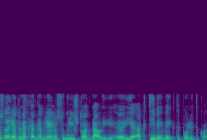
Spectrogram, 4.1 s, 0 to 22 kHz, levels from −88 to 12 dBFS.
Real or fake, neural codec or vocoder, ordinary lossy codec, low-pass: real; none; MP3, 48 kbps; 7.2 kHz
